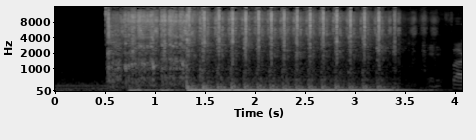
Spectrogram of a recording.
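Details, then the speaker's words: 2005 Harley-Davidson Sportster 883 no-start diagnosis, new plug wires and plugs, one spark plug out being tested; cranks then catches with uneven pops about four a second instead of a full V-twin beat; engine firing on one cylinder. "here's a little magic"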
